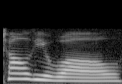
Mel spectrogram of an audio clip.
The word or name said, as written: toluol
